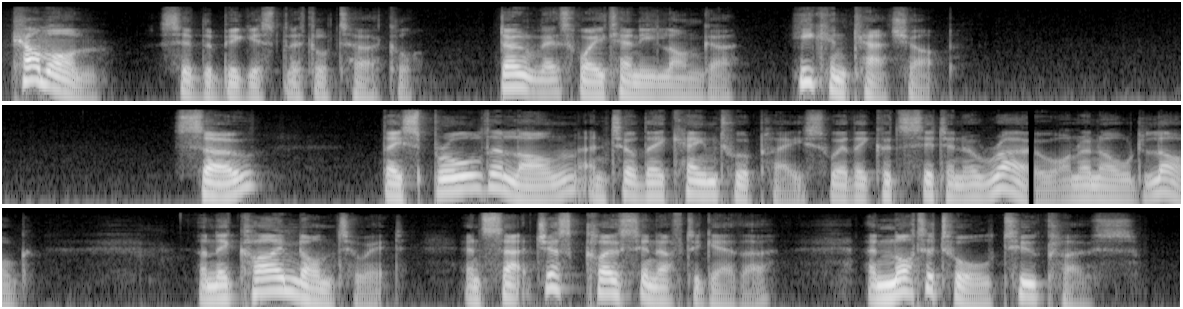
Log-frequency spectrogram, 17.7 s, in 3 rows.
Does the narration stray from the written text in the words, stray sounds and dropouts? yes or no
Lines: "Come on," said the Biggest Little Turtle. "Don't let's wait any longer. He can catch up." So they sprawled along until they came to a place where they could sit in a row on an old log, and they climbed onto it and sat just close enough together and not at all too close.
yes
